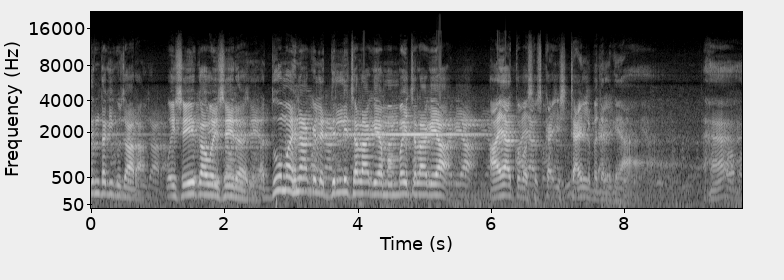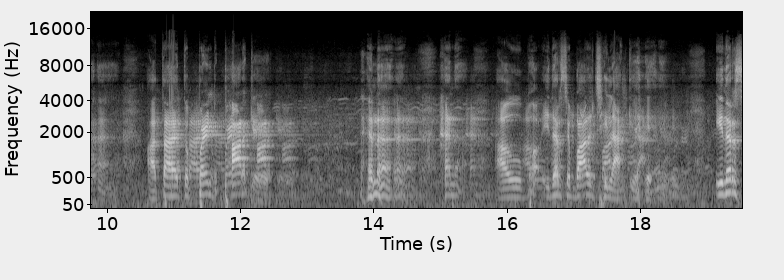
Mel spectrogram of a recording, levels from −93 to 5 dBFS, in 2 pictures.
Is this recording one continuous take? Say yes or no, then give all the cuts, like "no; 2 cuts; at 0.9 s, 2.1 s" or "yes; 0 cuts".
no; 2 cuts; at 1.0 s, 2.5 s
